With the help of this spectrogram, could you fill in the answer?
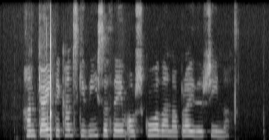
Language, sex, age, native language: Icelandic, female, 11, Icelandic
